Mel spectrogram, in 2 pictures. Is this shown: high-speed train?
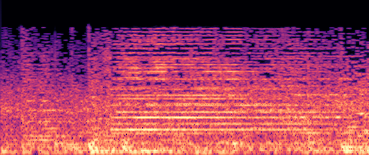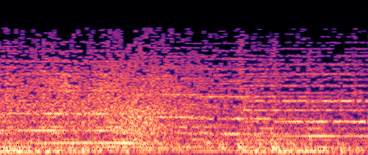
yes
